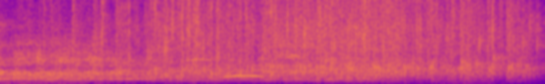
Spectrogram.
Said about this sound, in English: Oh, he got so many rounds of applause in that thing. Give him an extra bonus point for what he did, because the audience applauding endorses that.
